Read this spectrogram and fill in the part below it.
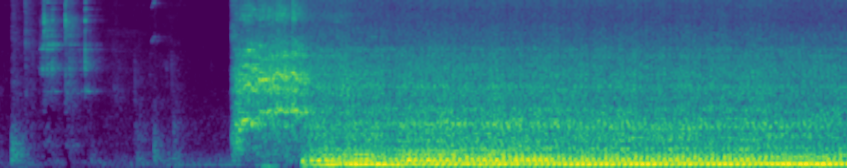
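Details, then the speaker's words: Quad after repair of bent valves (suspected skipped timing; piston, rings, cylinder undamaged), reassembled and started to warm up: fires and settles into steady even idle, no knocks or misses, no leaks yet; normal start and idle. "everything works the way it should so this thing's ready to rip ready to go let's quick start it up one more time just to let it warm up"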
